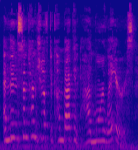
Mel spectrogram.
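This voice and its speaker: A woman reading a picture book aloud to children in an expressive, encouraging, teacherly way, adding chatty asides and questions for the listener. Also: high voice, a little fast, a little hiss or hum. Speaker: storybook reader for children.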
